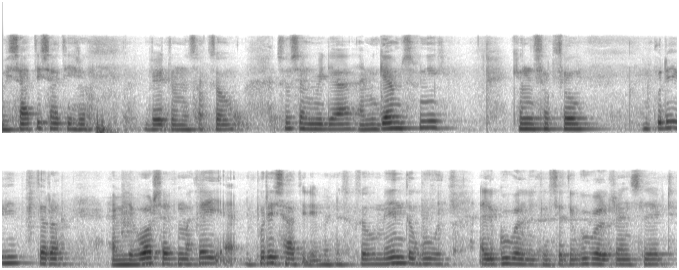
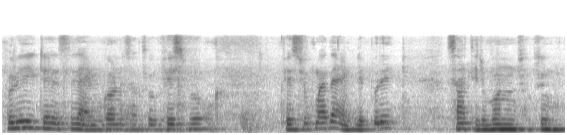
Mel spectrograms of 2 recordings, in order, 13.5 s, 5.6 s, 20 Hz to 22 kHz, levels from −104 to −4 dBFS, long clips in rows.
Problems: low volume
